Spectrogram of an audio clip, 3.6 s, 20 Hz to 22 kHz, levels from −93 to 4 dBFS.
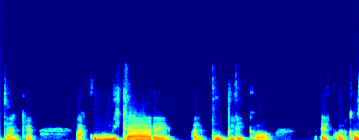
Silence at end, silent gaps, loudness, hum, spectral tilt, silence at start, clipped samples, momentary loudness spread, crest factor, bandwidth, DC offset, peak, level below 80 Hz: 0 s; none; -24 LUFS; none; -8.5 dB/octave; 0.05 s; under 0.1%; 14 LU; 18 dB; 8.8 kHz; under 0.1%; -6 dBFS; -62 dBFS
